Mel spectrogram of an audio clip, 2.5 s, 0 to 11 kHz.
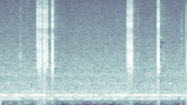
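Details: Week-old Panasonic GF2 camera: short, sharp creaky squeaks as the body is gripped and moved or the video record button pressed, over a faint steady hum; body squeak when handled, being sent in under warranty.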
